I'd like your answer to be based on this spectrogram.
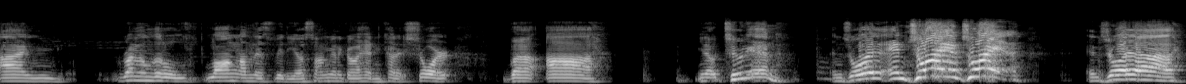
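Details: Adult man with Tourette syndrome whose tics are worse than usual because recording feels like being out in public; vocal tics with word repetition (Tourette syndrome).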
